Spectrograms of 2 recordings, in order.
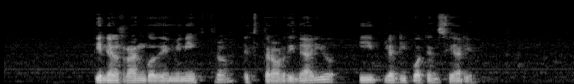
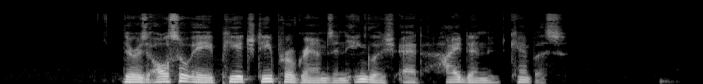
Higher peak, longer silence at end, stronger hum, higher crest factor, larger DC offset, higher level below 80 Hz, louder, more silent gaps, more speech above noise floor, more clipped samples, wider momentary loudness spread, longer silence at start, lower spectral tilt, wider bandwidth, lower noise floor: about the same, -2 dBFS vs -2 dBFS; second, 1 s vs 1.4 s; neither; about the same, 20 dB vs 18 dB; neither; about the same, -44 dBFS vs -40 dBFS; second, -21 LUFS vs -18 LUFS; neither; second, 36 dB vs 58 dB; neither; second, 9 LU vs 12 LU; second, 0.95 s vs 1.25 s; about the same, -6.5 dB/octave vs -6 dB/octave; about the same, 11.5 kHz vs 11.5 kHz; second, -56 dBFS vs -76 dBFS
